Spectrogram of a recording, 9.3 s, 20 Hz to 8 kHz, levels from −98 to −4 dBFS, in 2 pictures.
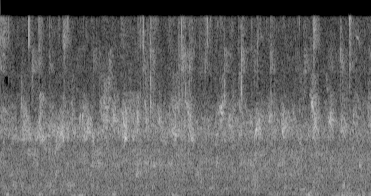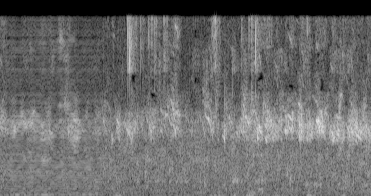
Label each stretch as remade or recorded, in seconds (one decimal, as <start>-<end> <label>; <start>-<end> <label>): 0.0-4.7 recorded; 4.7-5.9 remade; 5.9-9.3 recorded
